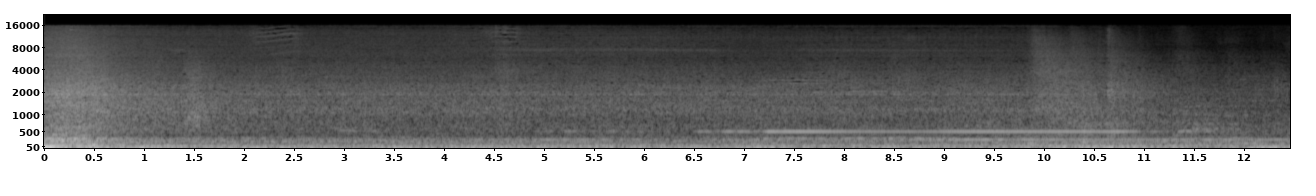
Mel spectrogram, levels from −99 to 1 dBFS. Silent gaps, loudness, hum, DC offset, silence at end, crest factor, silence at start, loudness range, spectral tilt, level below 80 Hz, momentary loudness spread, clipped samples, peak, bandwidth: none; -38 LUFS; none; under 0.1%; 0 s; 22 dB; 0 s; 3 LU; -5 dB/octave; -38 dBFS; 6 LU; under 0.1%; -14 dBFS; 16 kHz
